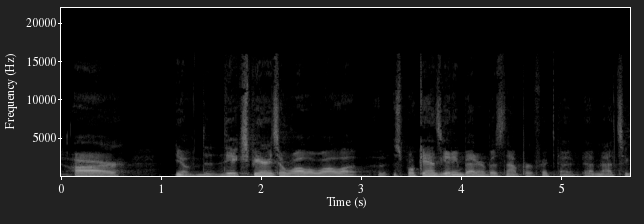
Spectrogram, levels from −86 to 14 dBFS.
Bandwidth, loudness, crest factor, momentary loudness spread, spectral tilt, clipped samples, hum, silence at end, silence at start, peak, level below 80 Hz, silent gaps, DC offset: 16 kHz; -35 LUFS; 18 dB; 14 LU; -5.5 dB/octave; under 0.1%; none; 0 s; 0.05 s; -18 dBFS; -68 dBFS; none; under 0.1%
